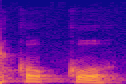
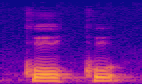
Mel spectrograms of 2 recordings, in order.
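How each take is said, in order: First: "cocô" stressed on the final CÔ; stress on last syllable. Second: "coco" stressed on the first CO; stress on first syllable. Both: Shown as a demonstration. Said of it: "a gente trocou a sílaba tônica".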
